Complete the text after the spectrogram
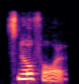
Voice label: "snowfall", Indian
